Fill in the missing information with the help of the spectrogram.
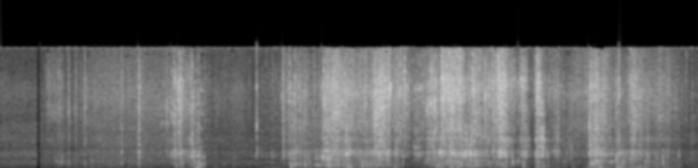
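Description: An office chair being handled and pulled about in snow: irregular rustling, scraping and knocks of its plastic and metal parts, in bursts about two seconds in, from three to five seconds, and again around six seconds.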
